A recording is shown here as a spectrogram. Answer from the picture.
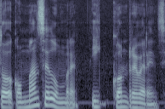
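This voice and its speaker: A man speaks with lively intonation. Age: 20s. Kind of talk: solo podcast monologue. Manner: hesitant, many filler sounds.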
